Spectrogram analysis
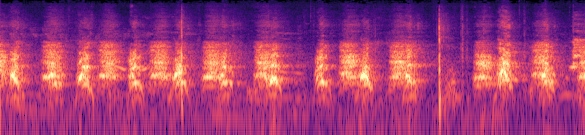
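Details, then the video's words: Barking from Dea, a Giant Schnauzer of the Wasserschloß kennel, while she is built up in protection work: a steady run of strong, harsh barks, about two per second, with one sharp snap midway. "Riesenschnauzer Dea vom Wasserschloß - Schutzdienst"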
